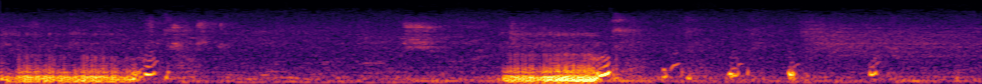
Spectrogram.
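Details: A sleeping dog snoring: two rough, breathy low rasps about two seconds apart, the first long and steady, the second shorter, with soft faint snuffles and small clicks between them in a quiet room.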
